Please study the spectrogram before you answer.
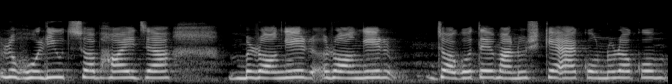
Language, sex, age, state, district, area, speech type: Bengali, female, 30-45, West Bengal, Purulia, urban, spontaneous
